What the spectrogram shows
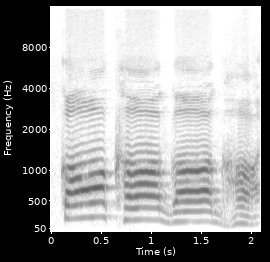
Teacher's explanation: এই কণ্ঠের সাহায্য লাগে এজন্য এদের নাম কণ্ঠ বর্ণ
